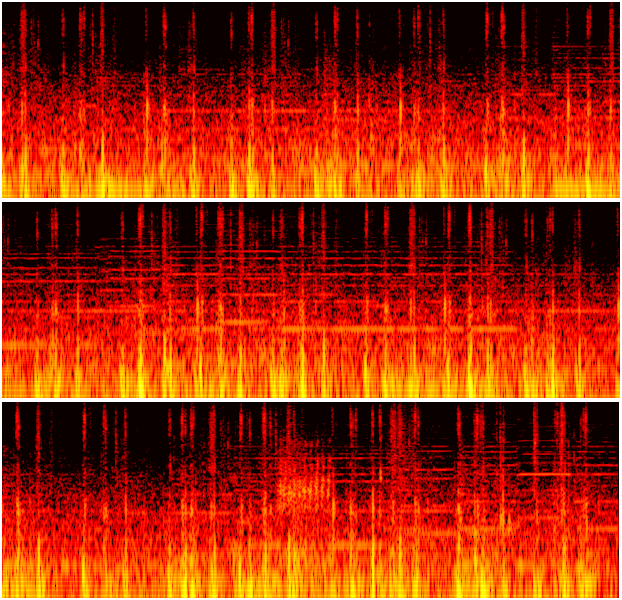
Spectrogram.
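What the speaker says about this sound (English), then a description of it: "The priority is wild horses." Continuous hoofbeats of wild horses in the video game Legend of Khiimori, steady clip-clop with occasional neighs and whinnies layered over a busy game soundscape.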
